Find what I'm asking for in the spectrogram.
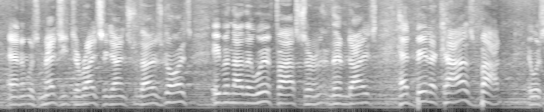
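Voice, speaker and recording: Someone with a New Zealand accent talks at a moderate pace with fairly even intonation, amid noticeable background noise and audible room echo. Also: man. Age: 80s+. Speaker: retired racing driver. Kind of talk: live interview.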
